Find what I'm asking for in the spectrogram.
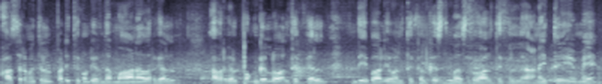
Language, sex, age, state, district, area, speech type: Tamil, male, 30-45, Tamil Nadu, Kallakurichi, rural, spontaneous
